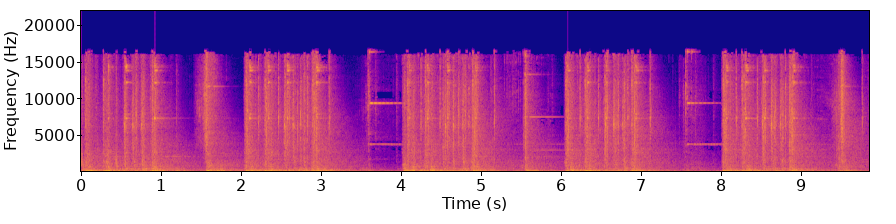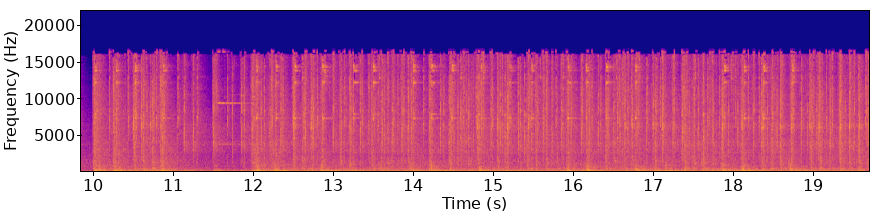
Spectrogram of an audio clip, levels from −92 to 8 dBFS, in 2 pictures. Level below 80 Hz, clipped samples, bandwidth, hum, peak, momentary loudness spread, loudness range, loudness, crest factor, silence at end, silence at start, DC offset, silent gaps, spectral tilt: -30 dBFS; under 0.1%; 17 kHz; none; 0 dBFS; 7 LU; 2 LU; -17 LUFS; 18 dB; 0 s; 0 s; under 0.1%; none; -2.5 dB/octave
